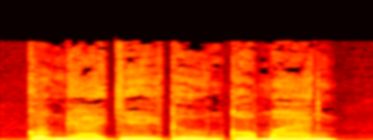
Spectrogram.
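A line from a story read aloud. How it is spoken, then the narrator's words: Sighing whisper. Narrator (Vietnamese): bà thở dài nói thầm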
